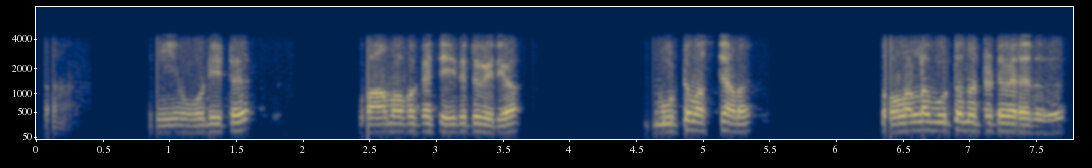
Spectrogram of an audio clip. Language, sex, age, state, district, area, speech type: Malayalam, male, 18-30, Kerala, Palakkad, rural, conversation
